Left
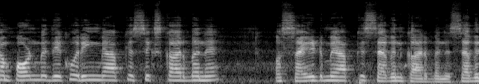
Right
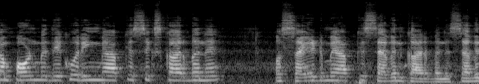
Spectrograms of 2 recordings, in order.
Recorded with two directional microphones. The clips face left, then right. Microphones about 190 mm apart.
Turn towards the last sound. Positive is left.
turn(degrees=55)  # may be behind; listen again after turning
